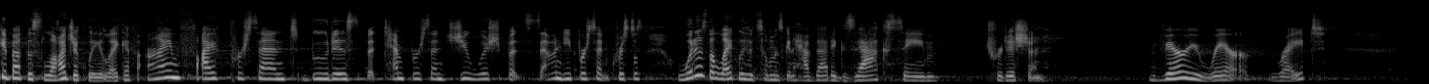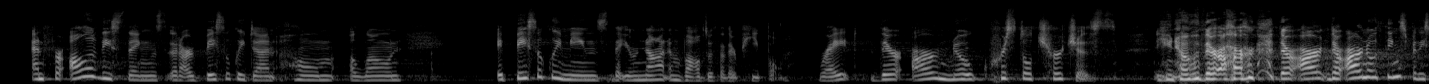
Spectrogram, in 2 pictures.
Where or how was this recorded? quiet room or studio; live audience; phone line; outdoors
live audience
